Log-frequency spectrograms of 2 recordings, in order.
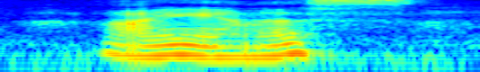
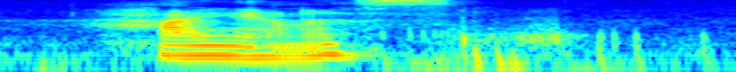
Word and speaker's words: Hyannis: Found out from a waiter that it's pronounced Hyannis. Hyannis. Right? Hyannis. Ann. Ann. It's got an Ann.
